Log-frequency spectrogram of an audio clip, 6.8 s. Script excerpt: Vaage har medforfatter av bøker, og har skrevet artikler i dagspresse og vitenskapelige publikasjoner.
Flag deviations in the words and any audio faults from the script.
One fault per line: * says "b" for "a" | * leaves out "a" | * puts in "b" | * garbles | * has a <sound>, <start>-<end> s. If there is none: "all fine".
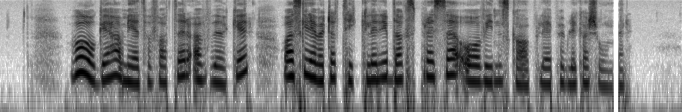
* has a dropout, 6.1-6.2 s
